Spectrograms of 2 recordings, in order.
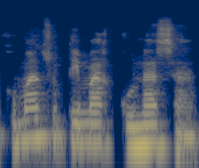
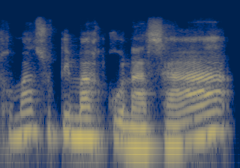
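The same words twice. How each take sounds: First: "Human sutimaj kunasa" said flat and even, falling gently, no question rise; flat intonation. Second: "Human sutimaj kunasa" with a rising, sung question tune, the wrong way. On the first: Teacher showing students the right Aymara question, flat and level. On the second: Teacher showing students the wrong intonation, rising question tune. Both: Shown as a demonstration. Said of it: "No, no entonamos".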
